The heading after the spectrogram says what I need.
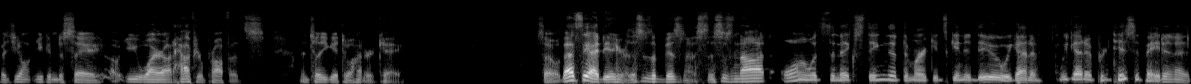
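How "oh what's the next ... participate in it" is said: mocking, high, sing-song, overeager trader voice. Speaker mocks the market-chasing trader he used to be, mocking voice of eager trader. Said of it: "I'm saying that voice".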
